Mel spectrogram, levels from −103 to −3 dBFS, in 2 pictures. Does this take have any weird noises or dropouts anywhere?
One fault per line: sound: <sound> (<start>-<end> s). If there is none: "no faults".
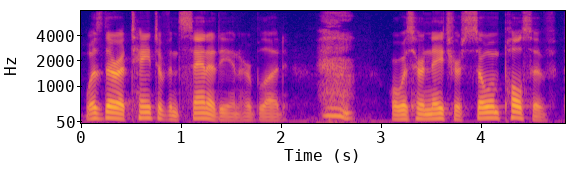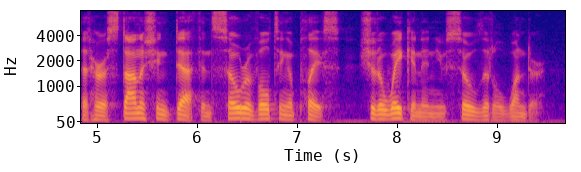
sound: breath (2.3-2.8 s)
